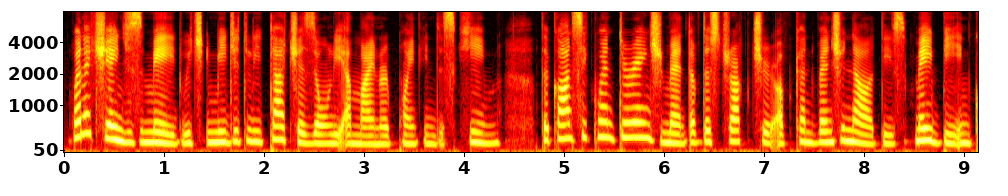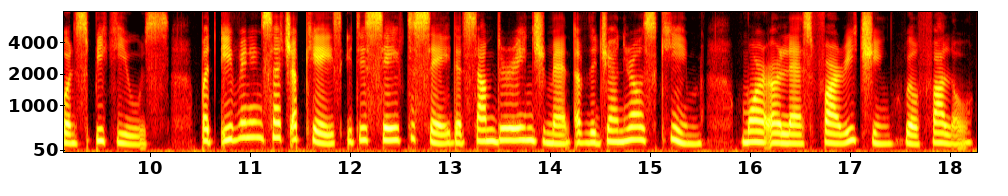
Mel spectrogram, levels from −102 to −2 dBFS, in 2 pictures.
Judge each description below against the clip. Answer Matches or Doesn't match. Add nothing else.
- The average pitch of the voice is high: Matches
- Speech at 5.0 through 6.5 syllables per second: Matches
